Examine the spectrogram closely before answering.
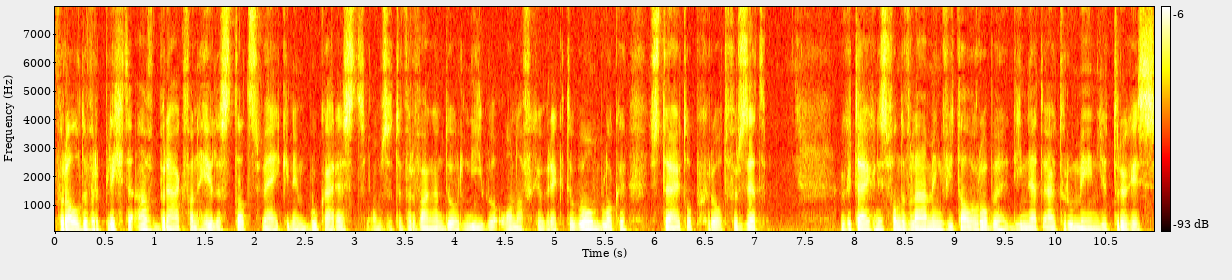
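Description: Speaking with a Flemish accent, a man talks at a fairly quick pace, his medium-pitched voice showing ordinary pitch variation. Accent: Flemish Dutch. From Belgium (Flanders). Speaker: news anchor. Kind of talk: 1989 TV news broadcast, scripted anchor delivery. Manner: formal, clear and authoritative. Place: studio.

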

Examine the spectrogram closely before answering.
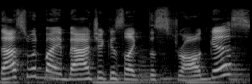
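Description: A woman's cartoonish character voice, high-pitched with a bright, sharp tone, lively intonation and a fairly slow pace, over faint music in the background.

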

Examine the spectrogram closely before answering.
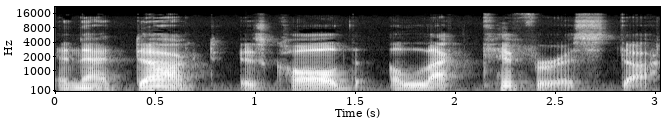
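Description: The pace is very slow. It is a man speaking. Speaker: instructor. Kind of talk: lecture. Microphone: webcam.

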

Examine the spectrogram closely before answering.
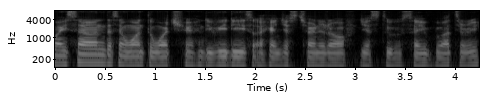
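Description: The sound is dry with no echo. A man talks at a moderate pace with fairly even intonation. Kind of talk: tutorial. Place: car. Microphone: phone near.

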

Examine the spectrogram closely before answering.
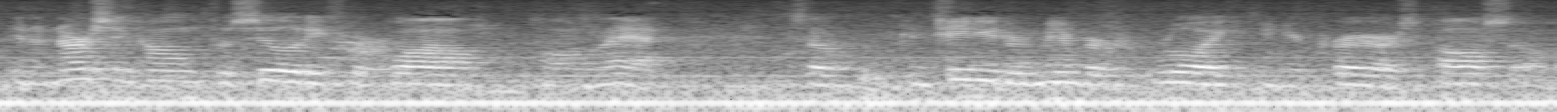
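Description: Loud background noise surrounds a man who talks at a fairly slow pace. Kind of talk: announcements to the congregation. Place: church. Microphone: camera far.

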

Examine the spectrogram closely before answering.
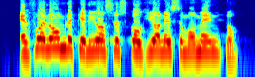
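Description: The background is quiet as a man speaks. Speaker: guest preacher. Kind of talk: sermon. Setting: church. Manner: loud at times, raises voice. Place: church. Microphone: handheld.

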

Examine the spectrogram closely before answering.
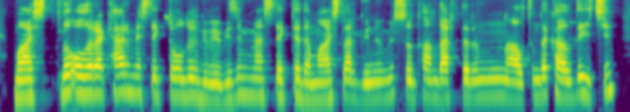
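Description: An unremarkable speaking voice from a man, fairly high-pitched and fairly quick, with fairly even intonation, in a very clean recording with a silent background and a dry, close sound with no echo. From Balıkesir, Turkey. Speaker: lawyer. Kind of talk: interview.

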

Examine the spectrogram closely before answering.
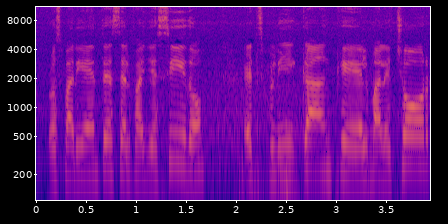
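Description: Medium-pitched woman at a fairly slow pace, over noticeable background noise. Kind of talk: news reading. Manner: formal, steady newsreader delivery.

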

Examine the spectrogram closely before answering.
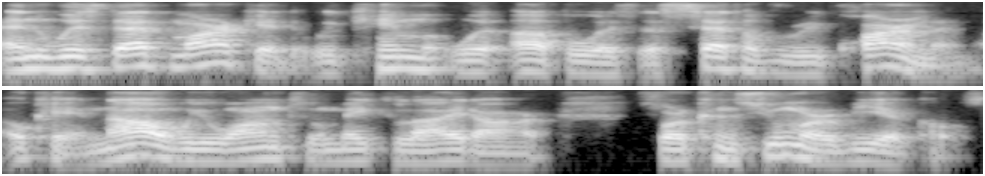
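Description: Over a quiet background, the speaker sounds somewhat breathy, moving at a fairly quick pace with lively intonation. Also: man, medium pitch for a man. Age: 50s. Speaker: tech company CEO and co-founder. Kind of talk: interview. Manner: frequent filler hesitations. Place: home room. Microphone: webcam.

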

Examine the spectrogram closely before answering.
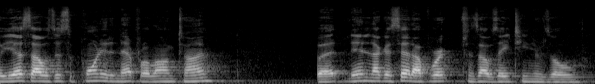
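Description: It is a normal speaking voice from a man, fairly high in pitch. His intonation is fairly even and his pace fairly quick. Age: 40s. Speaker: city council candidate. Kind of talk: candidate forum debate. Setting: church stage with audience.

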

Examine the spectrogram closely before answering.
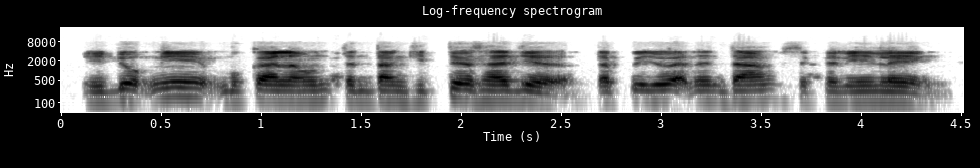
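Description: His intonation stays monotone and flat. The man keeps a medium pitch at a moderate pace. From Negeri Sembilan, Malaysia. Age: 40s. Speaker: gadget business owner. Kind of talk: online interview. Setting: in his office.

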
